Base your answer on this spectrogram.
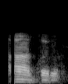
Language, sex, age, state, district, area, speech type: Tamil, male, 45-60, Tamil Nadu, Dharmapuri, urban, conversation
